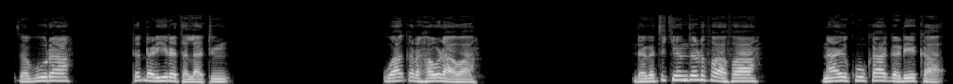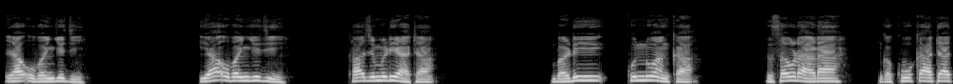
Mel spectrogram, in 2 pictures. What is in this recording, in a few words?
hausa bible drama, psalms; hausa bsn nt drama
